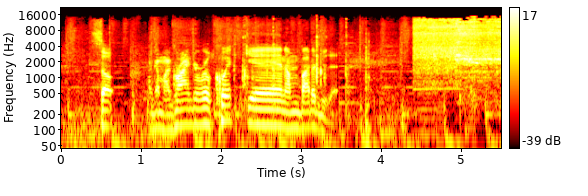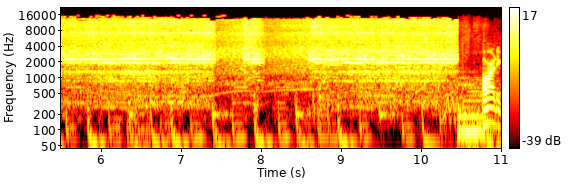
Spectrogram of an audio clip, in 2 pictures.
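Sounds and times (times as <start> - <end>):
grinder grinding metal: 4.4 - 10.5.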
